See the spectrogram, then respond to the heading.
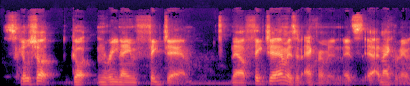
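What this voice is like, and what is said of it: Australian accent. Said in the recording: “it's better in an Australian accent.”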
